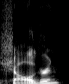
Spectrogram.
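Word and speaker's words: Källgren: Starts with a K, but you don't pronounce the K. I think Shalgren.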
